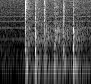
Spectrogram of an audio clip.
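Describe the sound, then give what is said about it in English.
Six evenly spaced knocks on a door, firm and hollow in a steady rhythm, heard alone after a moment of quiet. “She beats on the door. No answer.”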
